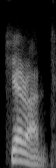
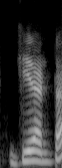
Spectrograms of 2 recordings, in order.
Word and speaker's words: gerund: হ্যাঁ, জেরান্ড, জি বলা যাবে না, জে, জেরান্ড তাহলে হচ্ছে জেরান্ড।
